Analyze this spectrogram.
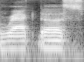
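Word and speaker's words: Rakdos: And then Rackdos, Patron of Chaos. That's how you pronounce that word.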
